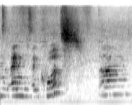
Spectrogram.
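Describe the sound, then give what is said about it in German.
Frying sizzle as arborio rice is added to the pan, a brief bright hiss rising in the middle of steady talk. “Übrigens, ich glaube, wir können jetzt unseren Arborio-Reis Hinzufügen.”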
